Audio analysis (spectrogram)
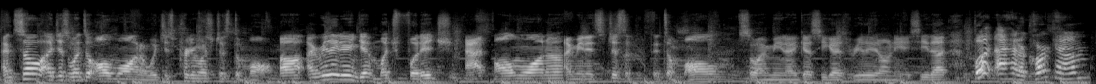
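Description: A man's voice: medium pitch, very animated, fairly quick, hardly any pauses, pushed and bright, soft background music. A young man in a casual, rambling vlog, talking about his day with crude jokes and self-mockery, filmed first in his bedroom and then by a camera mounted in his car. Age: young adult. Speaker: vlogger. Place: small cluttered bedroom, then inside a parked car. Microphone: camera on a desk, then a dashboard car camera.

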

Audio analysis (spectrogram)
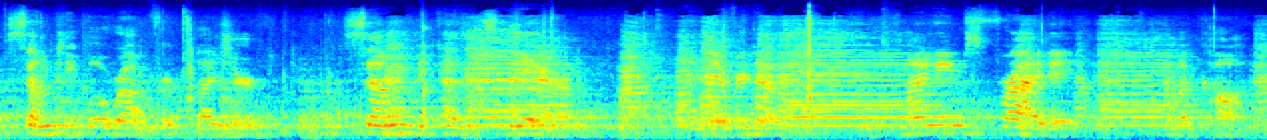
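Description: An older woman playing a deadpan, terse, businesslike male police detective in a radio crime drama parody, with clipped delivery. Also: on the low side, unhurried, distant mic, over loud music, poor audio. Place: community meeting room stage with audience.

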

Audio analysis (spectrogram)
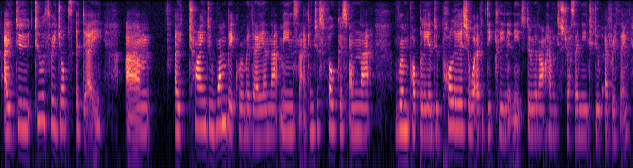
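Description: A woman's voice: mid-range voice, flat delivery, brisk. A woman in her thirties chatting casually to her phone camera at home while tidying, rambling with friendly asides to viewers. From United Kingdom. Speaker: home cleaning vlogger. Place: small home, bedroom and hallway. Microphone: handheld phone camera at arm's length.

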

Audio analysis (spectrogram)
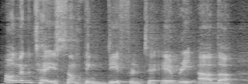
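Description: A man's voice: fairly high pitch, big pitch swings, rapid-fire, gravelly, bright, forceful tone, slight background noise. A man with a cold and a congested voice, hosting a tech channel with chatty, opinionated commentary and rambling asides. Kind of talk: casual tech news commentary.

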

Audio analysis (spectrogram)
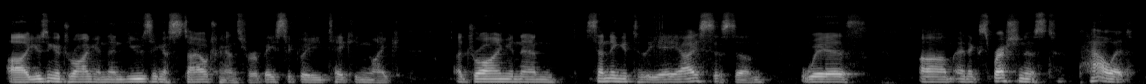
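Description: A man's voice: mid-range voice, mellow. A middle-aged man presenting his artwork over a video call, talking casually with many fillers and restarts. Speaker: artist presenting work.

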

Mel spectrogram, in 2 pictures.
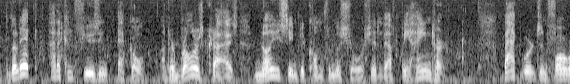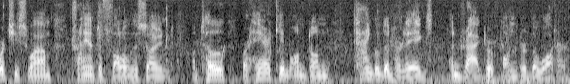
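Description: A man's voice: lowish voice, sing-song, normal speed, a little mellow, a little hiss or hum. A middle-aged man with a Northern Irish accent, presenting and interviewing for a television documentary. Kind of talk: scripted documentary narration and casual interviewing.

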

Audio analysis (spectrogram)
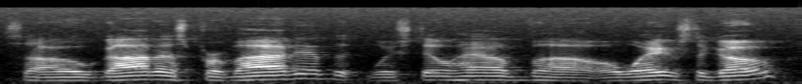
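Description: Halting older missionary giving an update. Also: male voice, medium pitch, fairly bright tone. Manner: halting, many "uh" fillers. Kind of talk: project update. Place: studio set with wooden wall backdrop.

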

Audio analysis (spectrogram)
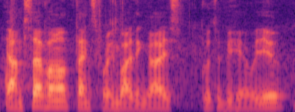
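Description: Italian-accented sommelier, relaxed. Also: male voice, medium pitch, quick pace, slight background noise. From Italy. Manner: relaxed, with fillers. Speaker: head sommelier. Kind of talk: casual introduction. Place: wine cellar.

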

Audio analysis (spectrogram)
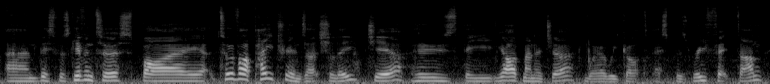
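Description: A man's voice: fairly high pitch, moderate pace, few pauses, a little mellow. A middle-aged man talks keenly and casually about his favourite boat gadgets. He sits outdoors in a sailboat cockpit. A faint outdoor hiss sits under his voice. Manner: enthusiastic, chatty. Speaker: sailing vlog co-host. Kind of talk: casual chat presenting gear.

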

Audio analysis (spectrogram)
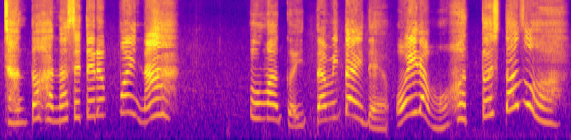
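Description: A woman's voice: very high-pitched, sing-song, fast, noisy background. A woman playing a tiny, chirpy, childlike companion in an anime game, with cheeky, blunt, casual speech. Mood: relieved. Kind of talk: anime video game voice acting.

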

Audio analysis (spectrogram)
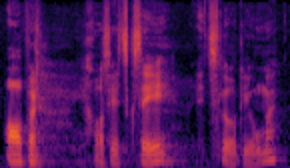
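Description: A middle-aged or older man with a Bernese Swiss German accent, giving a halting personal account on stage and often clearing his throat. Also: mid-range voice. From Bernese Oberland, Switzerland. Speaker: practitioner giving a talk.

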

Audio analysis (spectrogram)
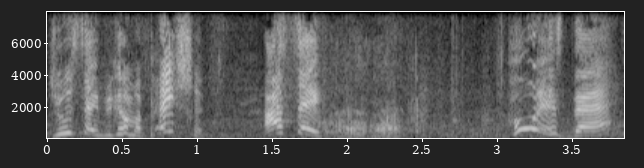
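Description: An actress playing a scornful, sharp-tongued middle-aged aunt in a video game, scolding as she talks. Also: very high-pitched, very animated, unhurried, over music, heavily acted.

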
